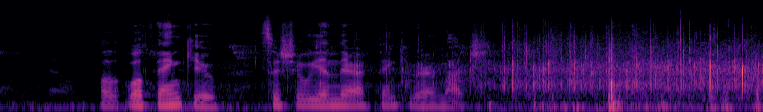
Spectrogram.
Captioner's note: applause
